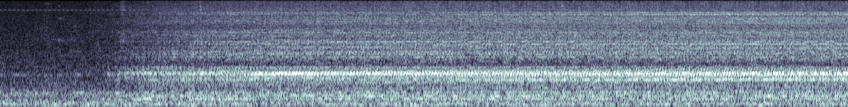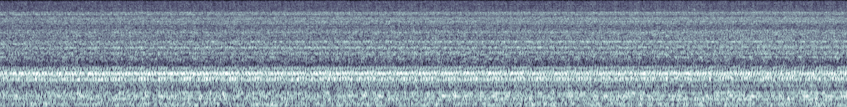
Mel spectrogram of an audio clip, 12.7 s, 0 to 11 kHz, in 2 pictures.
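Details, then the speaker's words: Singer Featherweight 221 motor after repair from wrong-lubricant damage, which had ground metal to metal: now run with no load beyond the belt to the balance wheel, not turning the needle shaft; smooth, steady high-pitched hum, spinning freely and healthy. "now with no load and even coming over the balance wheel with a belt so I guess technically there's some modest load on the machine but it's not turning the shaft that goes to the needle"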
